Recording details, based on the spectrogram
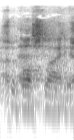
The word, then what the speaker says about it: Szoboszlai: Give us the correct pronunciation. – I forgot it now. I say Szoboszlai, but I don't think it is. Is it Szoboszlai? – Szoboszlai, yeah.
